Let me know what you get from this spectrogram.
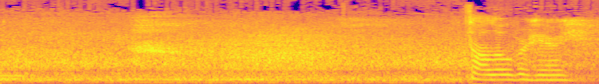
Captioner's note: sighs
